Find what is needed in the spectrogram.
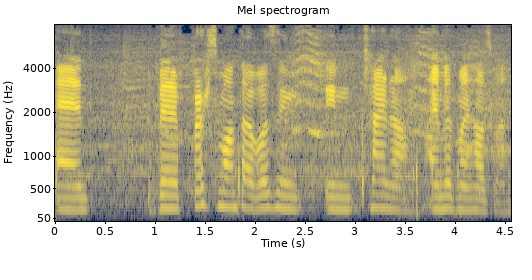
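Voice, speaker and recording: A woman with an Iranian accent at medium pitch, fairly slow and fairly even in intonation, with audible room echo and noticeable background noise. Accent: Iranian (Persian) English. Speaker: interviewee, expat living abroad. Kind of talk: casual interview.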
